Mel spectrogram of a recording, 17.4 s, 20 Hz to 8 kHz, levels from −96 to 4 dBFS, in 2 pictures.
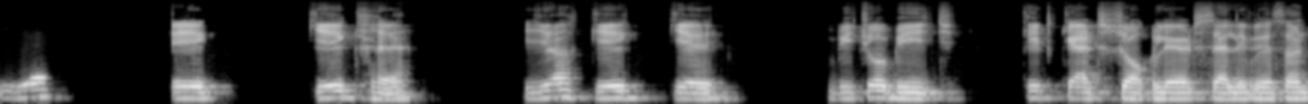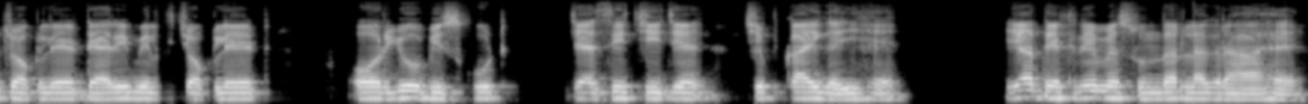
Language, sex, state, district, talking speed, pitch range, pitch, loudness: Hindi, male, Bihar, Jamui, 105 wpm, 125-135 Hz, 130 Hz, -15 LUFS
